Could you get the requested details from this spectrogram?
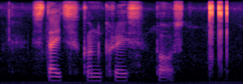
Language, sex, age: English, male, 21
